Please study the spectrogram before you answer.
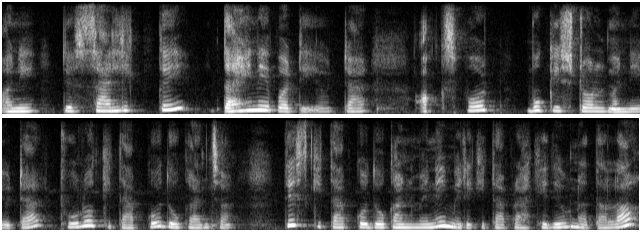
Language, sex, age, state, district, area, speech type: Nepali, female, 60+, West Bengal, Darjeeling, rural, spontaneous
